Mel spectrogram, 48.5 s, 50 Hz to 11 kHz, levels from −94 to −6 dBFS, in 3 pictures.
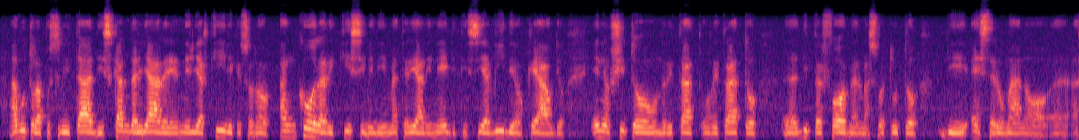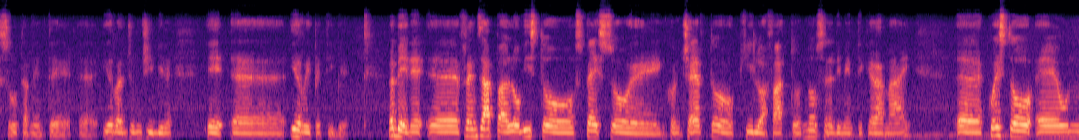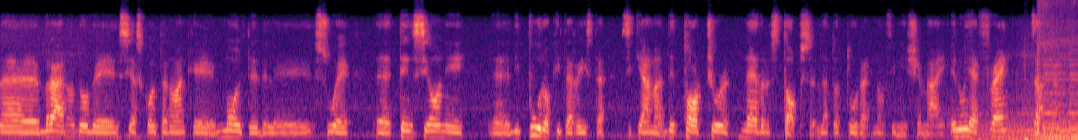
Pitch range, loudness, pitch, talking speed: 120-140 Hz, -26 LUFS, 130 Hz, 120 wpm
